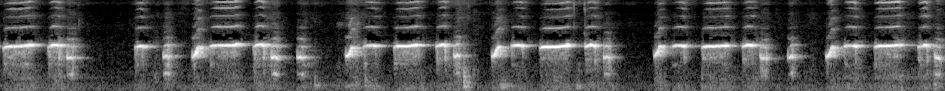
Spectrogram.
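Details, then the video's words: A domestic cockatiel sings continuously. Bright whistled phrases with strong overtones follow one another: rising starts, level held notes and short falling tails. One brief low knock is heard. "Cockatiel singing"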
